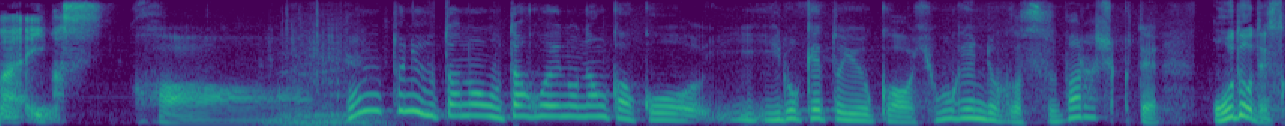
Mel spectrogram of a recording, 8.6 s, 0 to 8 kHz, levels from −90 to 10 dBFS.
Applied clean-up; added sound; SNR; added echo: none; Drawer open or close; 17 dB; none.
